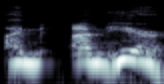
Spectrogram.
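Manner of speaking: whispering in character. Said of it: "I will quietly whisper".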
